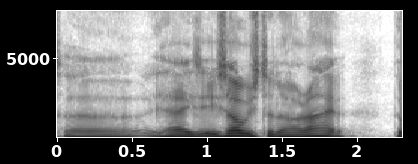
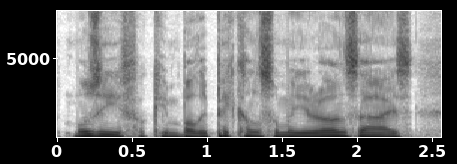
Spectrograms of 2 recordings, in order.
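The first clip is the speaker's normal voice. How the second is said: normal talking voice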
